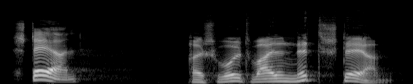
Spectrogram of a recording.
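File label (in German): "schdaeaeren", wittlicher woerterbuch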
